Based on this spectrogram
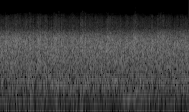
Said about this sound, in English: That applause goes from coast to coast.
